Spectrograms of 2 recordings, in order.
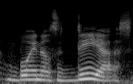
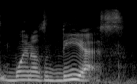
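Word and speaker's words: buenos días: for a second here the D here is like the th in brother and this not like the th of thick but like the th of brother it's a little muffled here because it comes after an S so you don't hear it as much but it's not buos Das it's buos Das buos Das you can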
